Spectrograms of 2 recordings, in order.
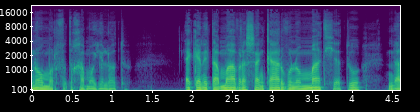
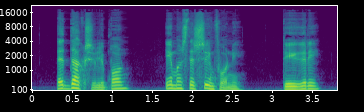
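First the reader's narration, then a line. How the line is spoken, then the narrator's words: Smiling rascal. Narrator (Greek): είπε το παλιόπαιδο και χαμογέλασε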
